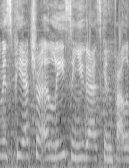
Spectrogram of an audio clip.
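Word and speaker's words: Petra Elise: follow you on social media my name is Pietro Elise and you guys can follow me at pietre Elise TV is spelt like Petra so it's PE t ra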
